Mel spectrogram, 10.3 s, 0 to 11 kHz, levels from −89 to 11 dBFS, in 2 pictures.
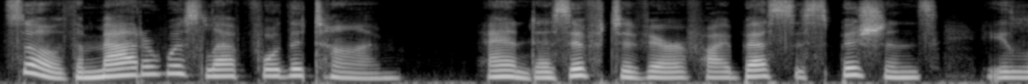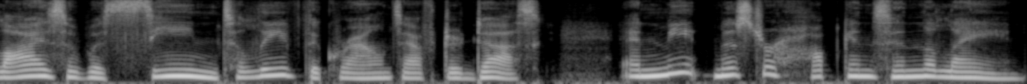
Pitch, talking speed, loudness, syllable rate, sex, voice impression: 205 Hz, 180 wpm, -19 LUFS, 4.5 syllables/s, female, very feminine, young, very thin, slightly tensed, weak, bright, soft, very clear, fluent, slightly raspy, very cute, very intellectual, refreshing, sincere, very calm, very friendly, very reassuring, very unique, very elegant, slightly wild, very sweet, lively, very kind, slightly sharp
